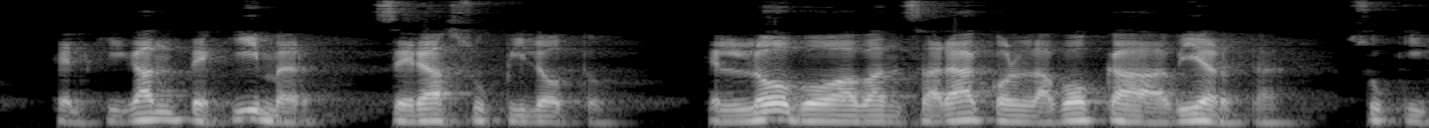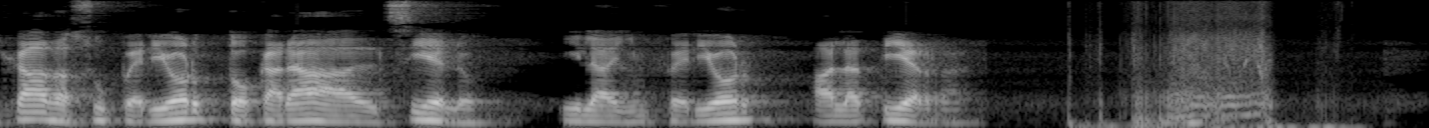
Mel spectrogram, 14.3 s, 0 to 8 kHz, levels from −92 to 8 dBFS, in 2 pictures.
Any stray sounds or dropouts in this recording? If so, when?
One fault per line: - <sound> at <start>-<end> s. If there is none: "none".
- squeak at 12.5-14.0 s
